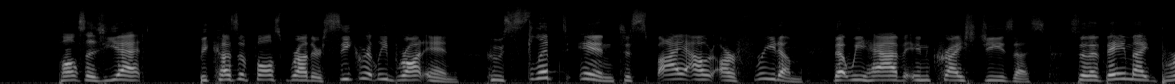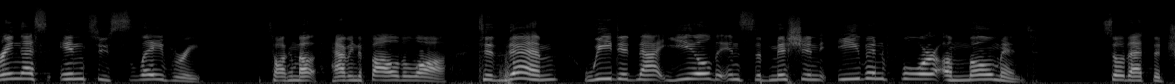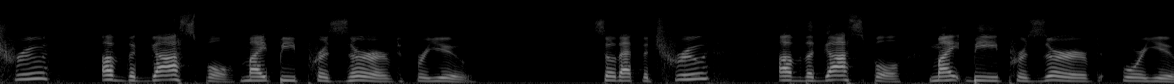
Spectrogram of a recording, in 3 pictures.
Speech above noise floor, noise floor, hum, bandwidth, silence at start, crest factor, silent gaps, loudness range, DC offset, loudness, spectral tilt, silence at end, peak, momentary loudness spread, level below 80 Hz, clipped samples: 35 dB; -70 dBFS; 60 Hz at -70 dBFS; 15.5 kHz; 0.6 s; 20 dB; none; 7 LU; under 0.1%; -35 LUFS; -4.5 dB/octave; 0 s; -14 dBFS; 13 LU; -64 dBFS; under 0.1%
